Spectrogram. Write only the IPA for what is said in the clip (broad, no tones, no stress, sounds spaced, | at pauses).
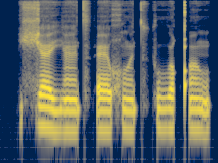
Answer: ç æ j æ̃ t͡sʼ æ χʷ œ̃ t͡sʼ u qʼ ũ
